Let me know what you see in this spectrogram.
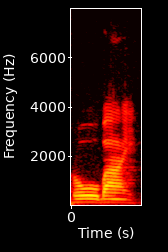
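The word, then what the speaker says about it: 狼狽: Còn cái trường hợp đọc là âm onyomi ấy, nó sẽ đọc là robai này, cũng mang nghĩa tương tự luôn.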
